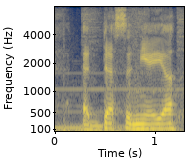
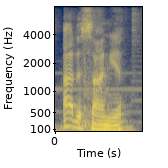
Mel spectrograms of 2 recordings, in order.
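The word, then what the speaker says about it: Adesanya: fan a destiny hey can somebody please tell brett okamoto that nobody else in the world's pronounced pronounces it a destiny or whatever however the hell he pronounces it just pronounce it like everybody does arasanya okay for christ's sake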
